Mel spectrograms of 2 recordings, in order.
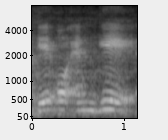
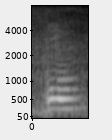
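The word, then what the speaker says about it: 公: Nah, GONG, tulisan pinyin GONG artinya kung, bacanya bukan gong ya, bukan ya teman-teman, tapi kung. Nah, rada sedikit mulutnya, kung ya.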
